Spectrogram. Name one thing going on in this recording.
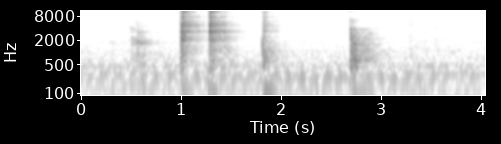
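A knife scrapes across crisp toast.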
